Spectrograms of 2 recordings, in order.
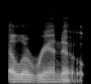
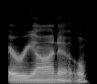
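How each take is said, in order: First: The surname begins with an 'el' sound. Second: The surname begins with an 'ar' sound. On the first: The speaker calls it wrong. "No, I said that wrong" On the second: The speaker calls it right. "I always say Ariano"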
